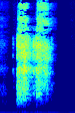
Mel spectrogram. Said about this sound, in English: Yeah, blowing my nose on a microphone. That's absolutely disgusting.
